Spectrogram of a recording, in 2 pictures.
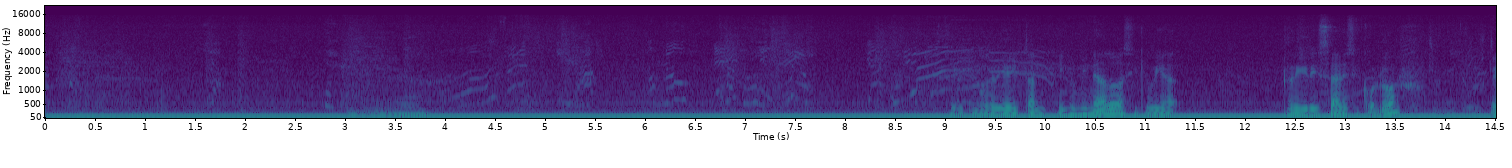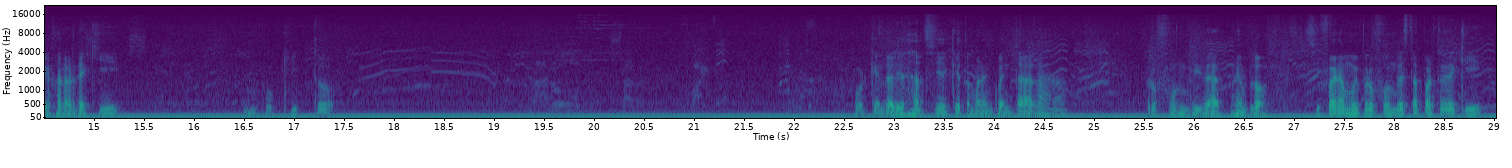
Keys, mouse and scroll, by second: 0.6 click, 1.7 click, 10.6 click, 11.3 click, 12.3 click, 13.6 ctrl+z, 15.1 click, 15.8 click, 16.5 click, 17.4 click, 18.0 click, 18.8 click, 19.3 click, 19.6 click, 20.8 click, 22.2 ctrl+z, 23.2 click, 24.7 click, 25.9 ctrl+z, 27.0-29.0 drag.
